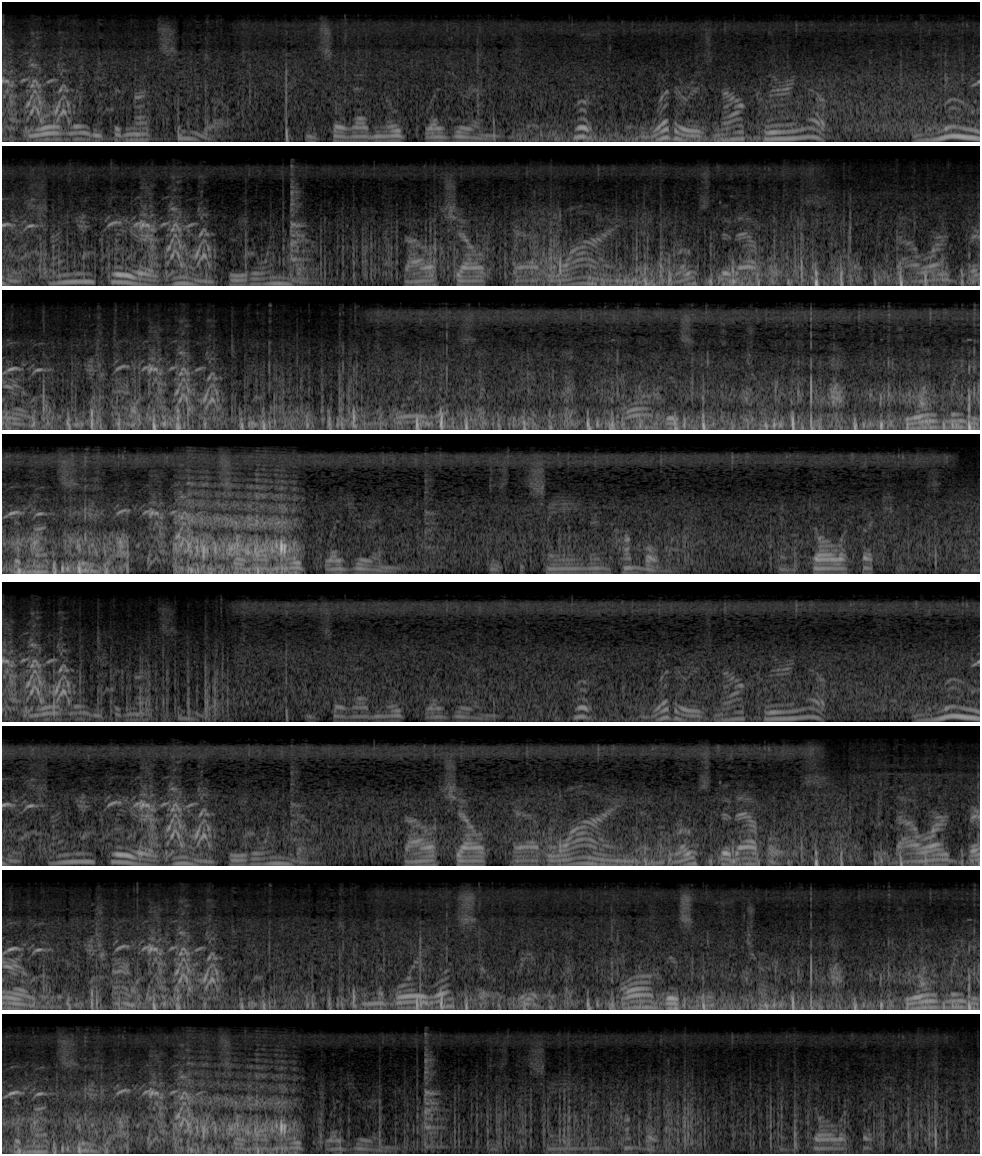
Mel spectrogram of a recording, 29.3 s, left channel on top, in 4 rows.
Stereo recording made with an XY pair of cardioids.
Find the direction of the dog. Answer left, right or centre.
centre.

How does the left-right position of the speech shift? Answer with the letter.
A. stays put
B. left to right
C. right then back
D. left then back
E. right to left
C.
